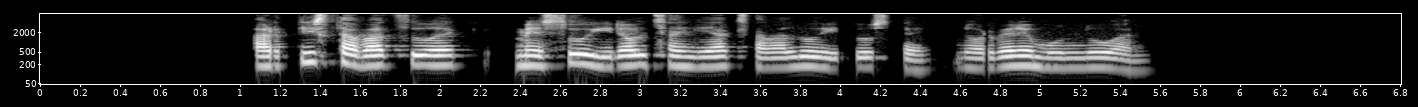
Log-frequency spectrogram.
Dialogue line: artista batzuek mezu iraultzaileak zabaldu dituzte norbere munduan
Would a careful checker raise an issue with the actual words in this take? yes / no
no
